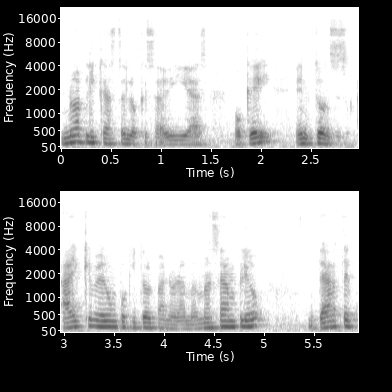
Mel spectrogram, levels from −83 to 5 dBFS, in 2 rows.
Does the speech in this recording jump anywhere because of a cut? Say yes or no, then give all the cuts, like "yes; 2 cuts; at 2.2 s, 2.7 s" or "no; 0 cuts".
no; 0 cuts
